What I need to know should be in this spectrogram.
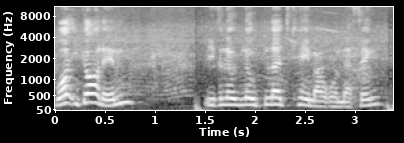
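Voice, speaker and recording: A man's voice: high voice, animated, normal speed. A man giving casual, mocking running commentary on a film, sarcastic and full of swearing. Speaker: horror film reviewer reacting while watching.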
